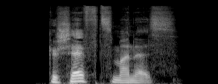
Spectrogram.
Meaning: genitive singular of Geschäftsmann
- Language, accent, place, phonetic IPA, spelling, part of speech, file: German, Germany, Berlin, [ɡəˈʃɛft͡sˌmanəs], Geschäftsmannes, noun, De-Geschäftsmannes.ogg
